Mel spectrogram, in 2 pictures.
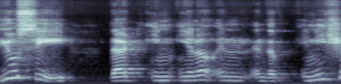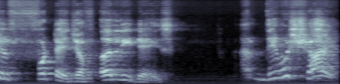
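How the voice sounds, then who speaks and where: In a Pakistani accent, a man talks at a fairly slow pace with a high pitch, a bright, sharp tone and very wide pitch swings. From Pakistan, Punjab. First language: Punjabi or Urdu. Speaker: blogger and youtuber teaching business skills. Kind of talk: live-streamed lecture. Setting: live stream. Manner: hesitant, many fillers.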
